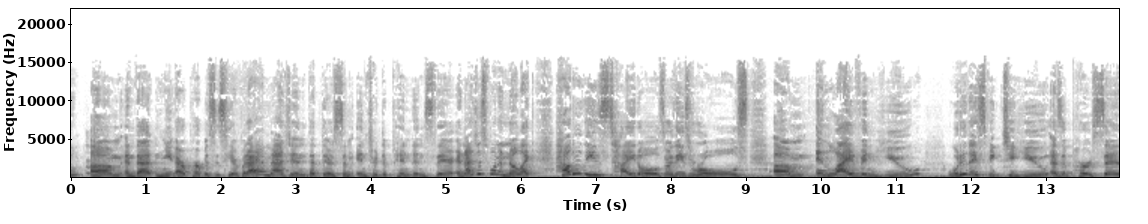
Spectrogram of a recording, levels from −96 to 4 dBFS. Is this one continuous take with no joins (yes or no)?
yes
